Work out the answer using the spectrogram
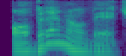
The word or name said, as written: obrenovic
